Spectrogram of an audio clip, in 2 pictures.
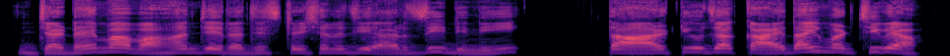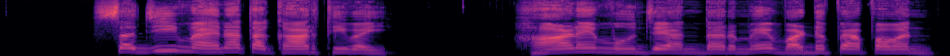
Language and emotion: Sindhi, angry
